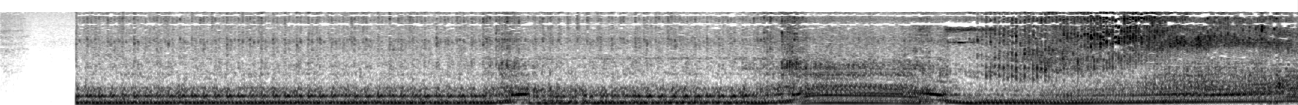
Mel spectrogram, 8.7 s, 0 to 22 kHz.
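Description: After a brief silence, the engine of Newman's 2000 Porsche Cup race car bursts to life and idles with a loud, rough rumble, then gets revved hard a couple of times, pitch swooping up and back down. No voices.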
